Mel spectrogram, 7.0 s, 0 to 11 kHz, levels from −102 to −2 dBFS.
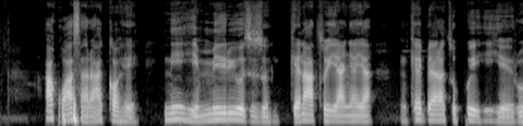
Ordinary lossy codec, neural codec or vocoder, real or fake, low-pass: none; none; real; none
